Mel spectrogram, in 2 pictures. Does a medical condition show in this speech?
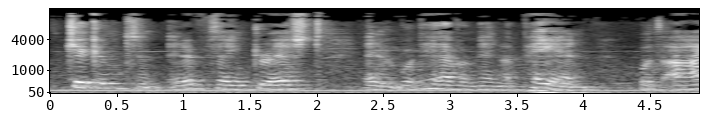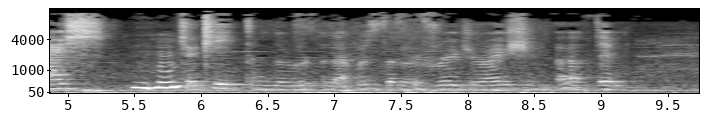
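Yes: Parkinson's; long-standing, onset many years earlier; finishing speech therapy; swallowing affected, low volume, mumbling.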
